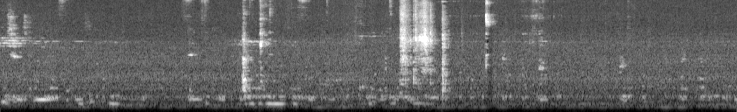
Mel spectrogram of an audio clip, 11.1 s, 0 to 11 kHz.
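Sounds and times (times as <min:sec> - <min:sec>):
kitchen utensils clattering: 0:05.4 - 0:08.3.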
